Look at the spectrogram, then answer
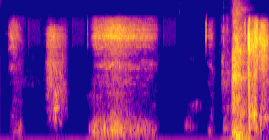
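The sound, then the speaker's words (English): Breathing right into a microphone: short breathy puffs, then a long, rough exhale, and finally a loud, harsh gust that bursts and distorts. No talking. “I mean, but still, move your you mic are breathing. A little. Yeah, you're breathing.”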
